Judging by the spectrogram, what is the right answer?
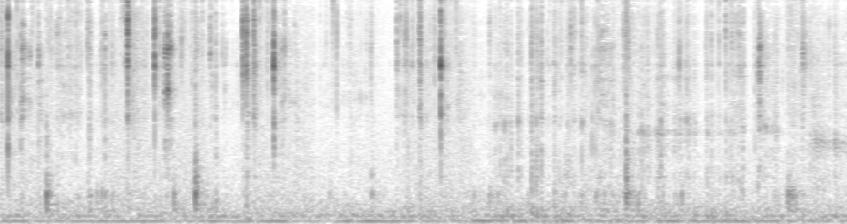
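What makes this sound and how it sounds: A hand-held solid purple soap bar is shaved continuously with a metal utility-knife blade, producing flakes and curls. Dry, bright scraping and crisp crackling strokes come in quick, uneven bursts, with almost no low end and no ringing after each cut.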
